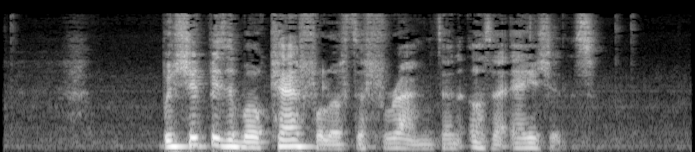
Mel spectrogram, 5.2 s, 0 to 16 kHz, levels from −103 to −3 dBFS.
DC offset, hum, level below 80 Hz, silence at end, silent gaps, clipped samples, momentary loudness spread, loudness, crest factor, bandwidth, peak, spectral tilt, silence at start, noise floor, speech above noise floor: under 0.1%; none; -52 dBFS; 0.75 s; none; under 0.1%; 15 LU; -16 LUFS; 18 dB; 11.5 kHz; 0 dBFS; -6 dB/octave; 1.25 s; -56 dBFS; 41 dB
